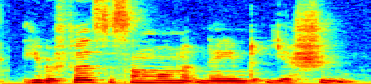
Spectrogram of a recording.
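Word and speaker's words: ישו: refers to someone named yeshu yeshu is how jesus's name is pronounced in hebrew or yeshua yeshua what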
